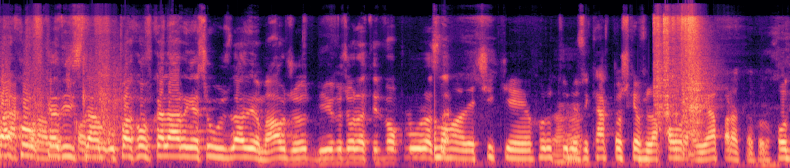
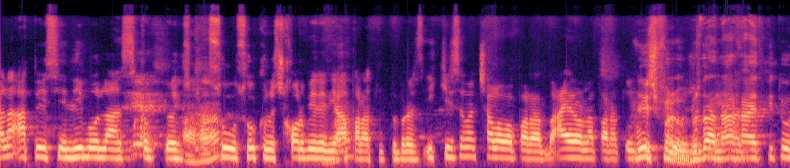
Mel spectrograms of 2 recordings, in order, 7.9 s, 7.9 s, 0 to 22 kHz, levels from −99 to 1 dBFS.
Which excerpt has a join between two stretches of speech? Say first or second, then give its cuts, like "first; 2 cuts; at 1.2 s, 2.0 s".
first; 1 cut; at 4.4 s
